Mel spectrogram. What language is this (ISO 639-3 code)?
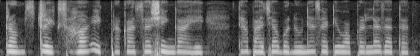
mar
